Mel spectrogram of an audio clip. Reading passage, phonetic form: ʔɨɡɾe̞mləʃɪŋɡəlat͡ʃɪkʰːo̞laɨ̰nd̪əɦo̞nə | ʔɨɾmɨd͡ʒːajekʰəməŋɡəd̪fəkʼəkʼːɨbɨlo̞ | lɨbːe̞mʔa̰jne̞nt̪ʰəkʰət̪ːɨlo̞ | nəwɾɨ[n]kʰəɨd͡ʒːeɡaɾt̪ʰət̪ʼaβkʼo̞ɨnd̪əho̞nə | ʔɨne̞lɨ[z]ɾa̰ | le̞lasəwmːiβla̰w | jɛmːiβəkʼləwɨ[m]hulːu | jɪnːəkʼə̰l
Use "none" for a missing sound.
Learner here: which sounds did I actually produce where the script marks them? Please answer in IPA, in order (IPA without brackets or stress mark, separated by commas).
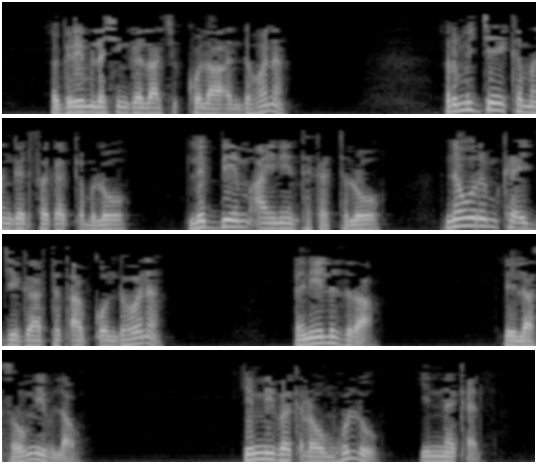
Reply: m, z, m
